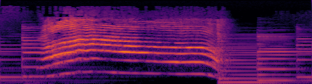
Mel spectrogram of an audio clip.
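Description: cat meowing

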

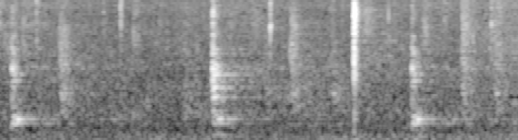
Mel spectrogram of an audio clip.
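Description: ticking of a clock

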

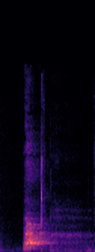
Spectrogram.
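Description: dog barking

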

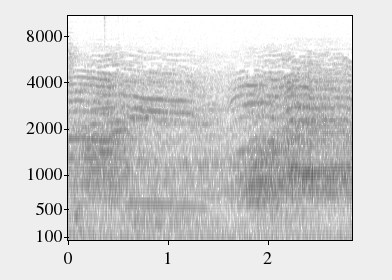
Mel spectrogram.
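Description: crowd shouting and cheering

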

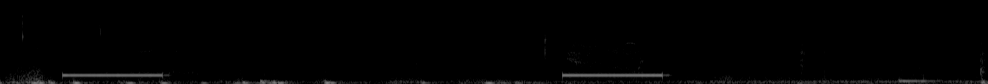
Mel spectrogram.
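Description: phone ringing unanswered

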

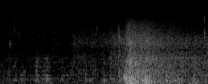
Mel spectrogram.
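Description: heavy rain with thunder

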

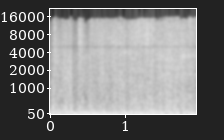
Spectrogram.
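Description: massive explosion

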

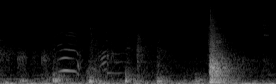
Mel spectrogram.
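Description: dog barking and panting

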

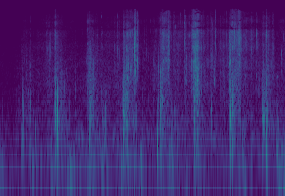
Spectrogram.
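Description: footsteps walking

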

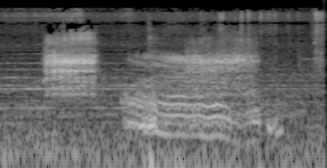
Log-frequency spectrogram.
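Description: goats bleating

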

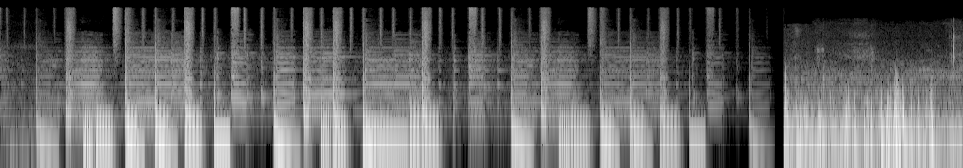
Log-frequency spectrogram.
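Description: wind blowing outdoors

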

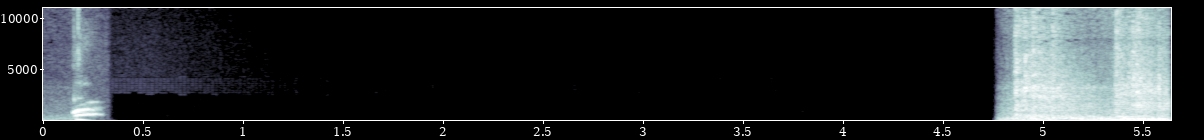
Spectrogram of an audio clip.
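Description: dog barking

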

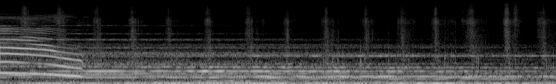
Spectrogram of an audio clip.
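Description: cat meowing

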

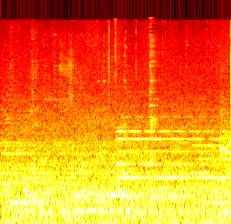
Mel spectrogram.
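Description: grandfather clock chiming

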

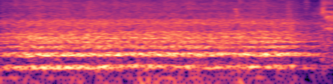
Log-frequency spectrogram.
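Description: swarm of bees buzzing

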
